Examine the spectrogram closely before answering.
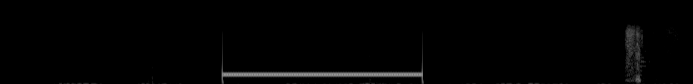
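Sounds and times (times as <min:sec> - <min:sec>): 
telephone dial tone: 0:02.2 - 0:04.2.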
